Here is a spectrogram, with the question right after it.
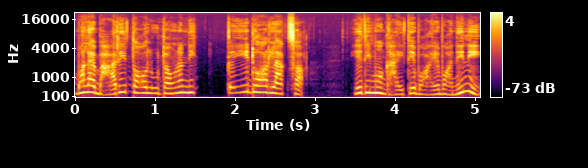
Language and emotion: Nepali, fearful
